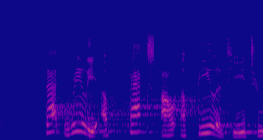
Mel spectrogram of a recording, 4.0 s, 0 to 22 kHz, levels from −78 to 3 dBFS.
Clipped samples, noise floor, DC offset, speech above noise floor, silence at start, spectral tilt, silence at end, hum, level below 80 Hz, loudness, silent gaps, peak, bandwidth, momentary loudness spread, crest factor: under 0.1%; under -90 dBFS; under 0.1%; over 40 dB; 0.7 s; -4 dB/octave; 0 s; none; under -90 dBFS; -49 LUFS; none; -32 dBFS; 15.5 kHz; 7 LU; 18 dB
